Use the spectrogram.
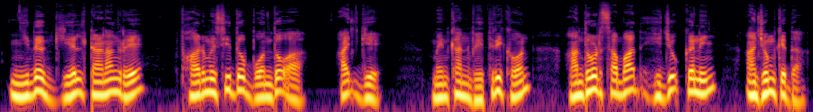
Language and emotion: Santali, fearful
